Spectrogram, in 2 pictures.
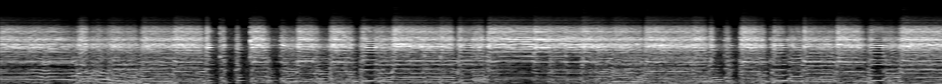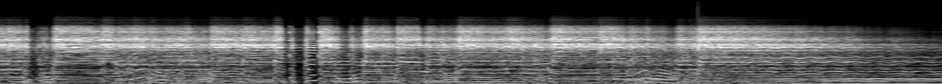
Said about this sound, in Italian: Il suo suono valvolare cattura ogni sfumatura ed ha una bellissima risposta dinamica al tocco.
